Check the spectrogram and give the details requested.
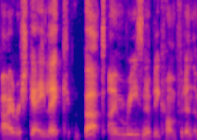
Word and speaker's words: Gaelic: is spelt like Irish Gaelic, but I'm reasonably confident that my pronunciation is more or less on with that one. It's pronounced Gaelic as opposed to the Irish, which is pronounced Gaelic.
